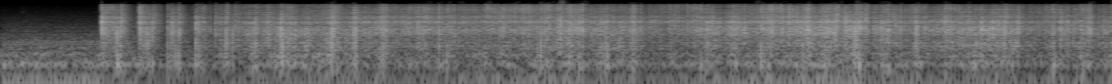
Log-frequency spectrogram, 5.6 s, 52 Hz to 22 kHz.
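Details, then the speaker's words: Millermatic 135 MIG welder after trigger/wiring failure repair: after a silent start, steady sizzling crackle holds without cutting out; welder striking and holding an arc normally. "I think we have a welder okay we have a welder but not but not a welder"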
